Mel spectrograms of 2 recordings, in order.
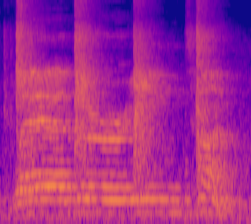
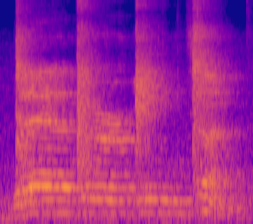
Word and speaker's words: Weatherington: What's my last name? Weatherington. Weatherington. How many syllables? 4.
